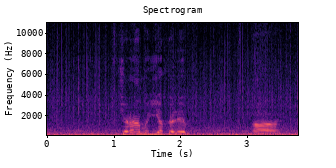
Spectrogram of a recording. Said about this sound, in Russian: Вчера мы ехали в Санта-Крус. И, ну, не было такого дождя, как сейчас.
